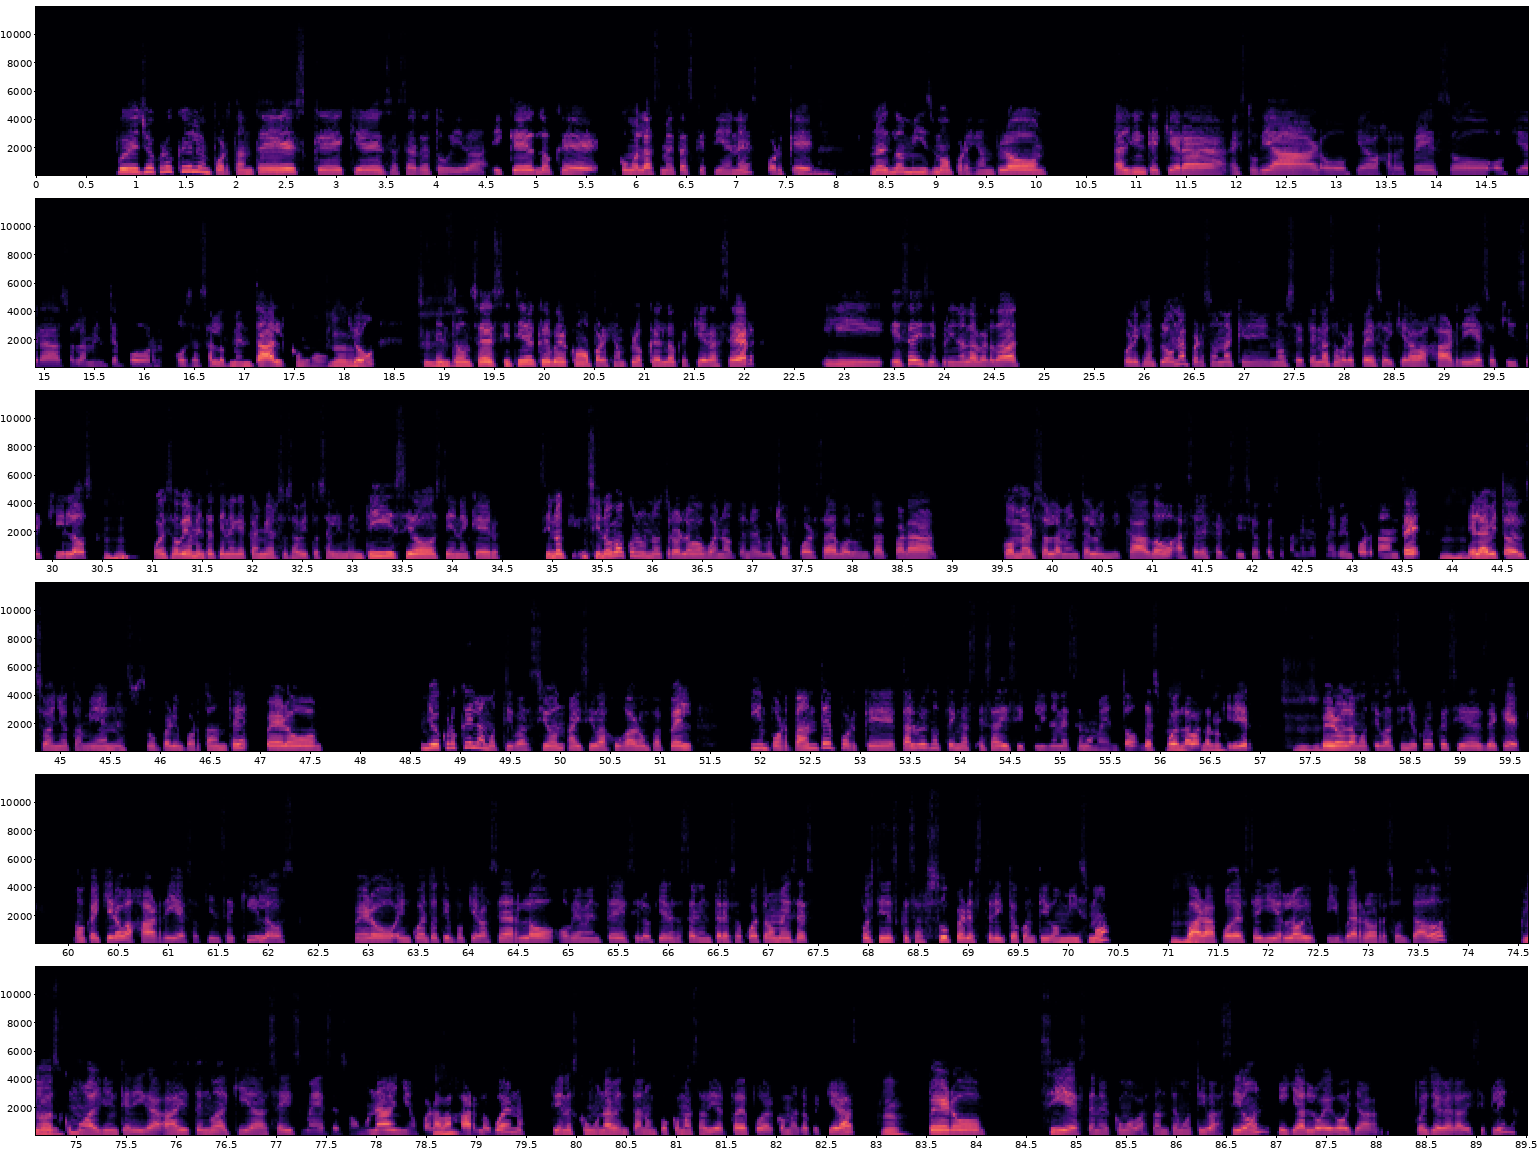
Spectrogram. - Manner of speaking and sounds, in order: none
- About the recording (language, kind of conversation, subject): Spanish, podcast, ¿Qué papel tiene la disciplina frente a la motivación para ti?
